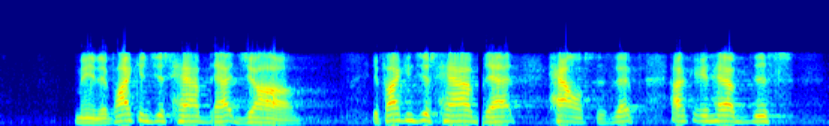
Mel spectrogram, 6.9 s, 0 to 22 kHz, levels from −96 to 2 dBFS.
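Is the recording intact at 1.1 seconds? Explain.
Yes, the audio is intact at 1.1 seconds, with no fault at that moment beyond the light coding texture of the 32 kbit/s G.726 ADPCM path it passes through.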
